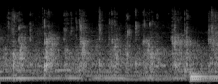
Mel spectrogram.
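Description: Congregation clapping, with a keyboard holding a sustained chord underneath.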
